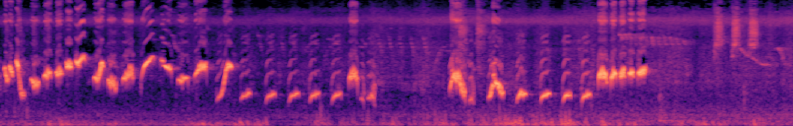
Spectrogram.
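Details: Aceh white-rumped shama from Tangse pouring out rich whistled phrases: swooping notes, repeated lower chirps, a pause, then sharp downslurred whistles and a rapid rising run, with a steady high background hiss.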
